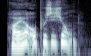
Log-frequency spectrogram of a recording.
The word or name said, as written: højreopposition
